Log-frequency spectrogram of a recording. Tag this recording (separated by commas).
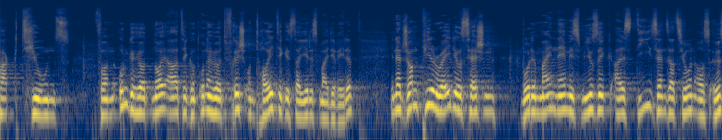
Speech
